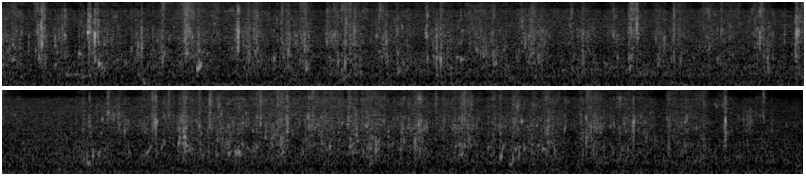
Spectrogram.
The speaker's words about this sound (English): The trap is really easy to clean up. You just splash it with some water and angle it into a pan.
